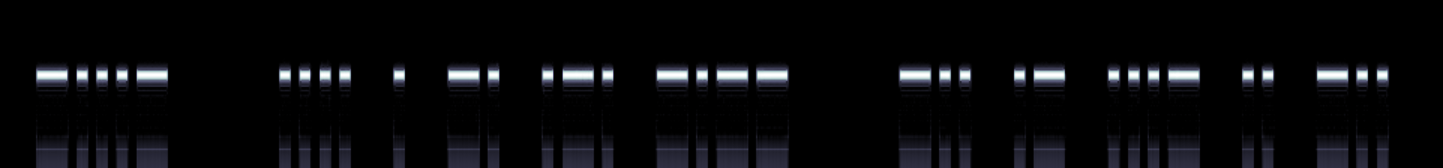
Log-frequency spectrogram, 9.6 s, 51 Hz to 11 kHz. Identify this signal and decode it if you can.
Morse code, heard as a keyed tone, about 18 wpm, spaced as for 15 wpm, 1000 Hz. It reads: <BT> HENRY DAVID
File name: qotdfiles / 15wpm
